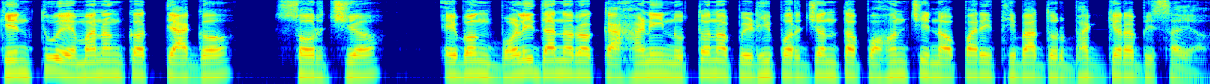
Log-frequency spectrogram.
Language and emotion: Odia, neutral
